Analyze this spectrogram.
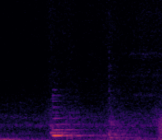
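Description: A violin plays a brief last note.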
